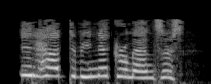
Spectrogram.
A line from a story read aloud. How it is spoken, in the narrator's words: the crying lady screamed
